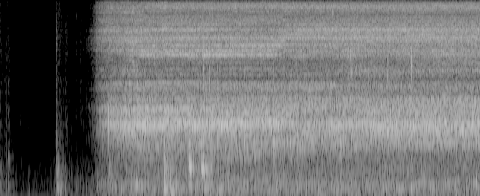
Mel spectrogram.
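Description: Bathroom sink faucet turned on about a second in, then tap water running steadily into the sink.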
